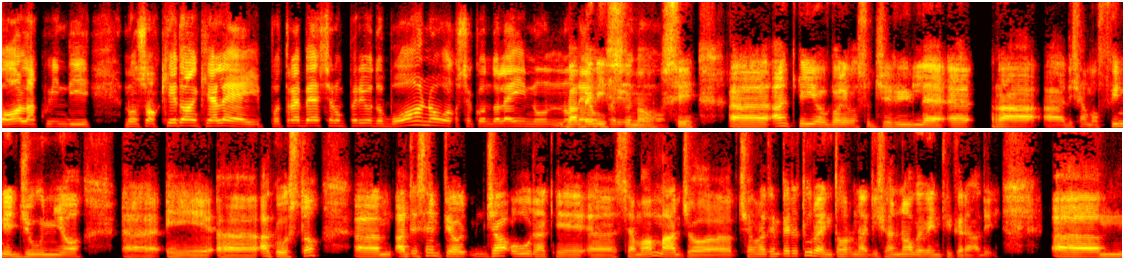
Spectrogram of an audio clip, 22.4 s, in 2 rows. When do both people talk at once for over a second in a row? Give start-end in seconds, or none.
5.5-6.7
